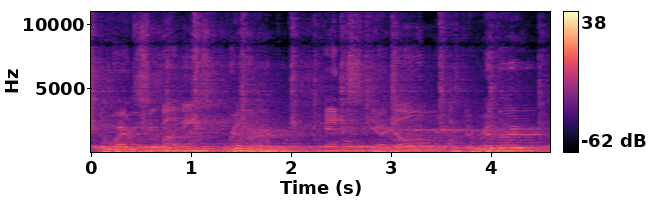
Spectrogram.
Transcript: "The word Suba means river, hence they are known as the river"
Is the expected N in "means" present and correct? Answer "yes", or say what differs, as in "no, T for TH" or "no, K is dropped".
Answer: no, N is dropped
